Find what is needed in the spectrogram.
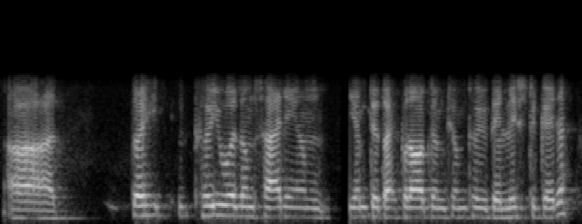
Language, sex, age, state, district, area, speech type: Kashmiri, male, 30-45, Jammu and Kashmir, Kupwara, rural, conversation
